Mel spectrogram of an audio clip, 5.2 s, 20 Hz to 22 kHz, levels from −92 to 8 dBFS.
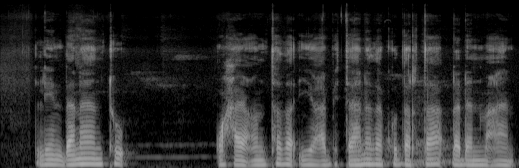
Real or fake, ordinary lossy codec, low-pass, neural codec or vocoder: real; none; 19.8 kHz; none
